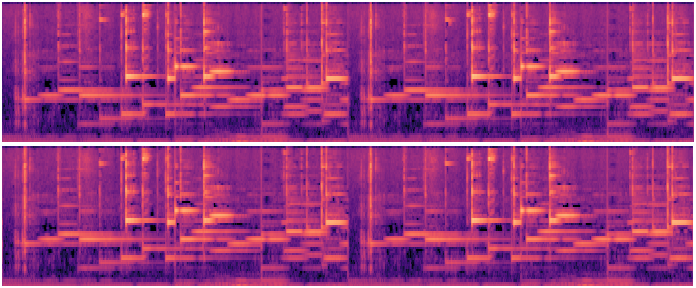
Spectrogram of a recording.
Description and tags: ambienta-soundtrack musicbox-JFBSAUVE dreamy
It's designed to be mixed in a dreamy musical interlude, while an actor recites a monologue about knowledge, consciousness and renaissance.. and abstract visions slides projected on a tower five meters high, placed like fulcrum of the space-scene. This is part of a soundesign/scoring work for a show called "Ambienta": an original performance that will take place next summer in Italy. It's an ambitious project that mix together different artistic languages: body movement, visions, words.. and of course, music and sounds. Maybe useful for someone else.
abstract, children, chill, chill-out, chillout, cinematic, dream, dreamy, float, floating, loop, music-box, musicbox, rebirth, relax, remix, sweet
